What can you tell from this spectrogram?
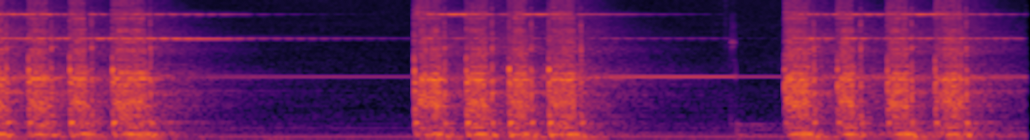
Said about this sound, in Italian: e il ricevitore col famoso campanello. Perché continuo a dire questa cosa del campanello? Perché appunto la poesia del fatto che un'invenzione così importante fu annunciata da un campanello che suonava.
